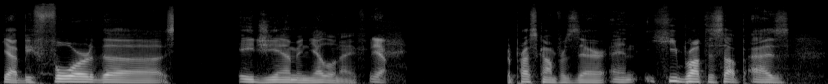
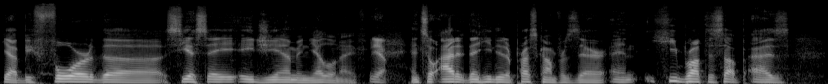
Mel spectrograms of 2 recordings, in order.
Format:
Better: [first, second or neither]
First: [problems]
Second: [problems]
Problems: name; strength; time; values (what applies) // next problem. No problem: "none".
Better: second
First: audio cutting out; at 1.5 s for 0.5 s and at 4 s for 1 s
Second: none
